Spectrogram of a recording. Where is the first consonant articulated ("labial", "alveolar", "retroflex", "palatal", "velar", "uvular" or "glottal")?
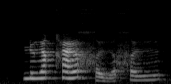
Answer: retroflex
